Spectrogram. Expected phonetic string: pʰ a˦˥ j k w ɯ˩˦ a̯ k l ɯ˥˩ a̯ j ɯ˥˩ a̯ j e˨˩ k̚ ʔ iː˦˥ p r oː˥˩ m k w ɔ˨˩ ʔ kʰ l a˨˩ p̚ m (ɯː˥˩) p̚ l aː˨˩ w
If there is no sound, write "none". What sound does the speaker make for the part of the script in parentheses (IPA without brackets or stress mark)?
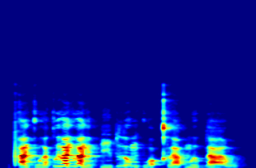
ɯː˥˩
